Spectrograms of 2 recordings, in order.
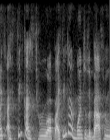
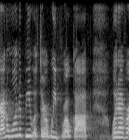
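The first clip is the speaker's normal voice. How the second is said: put-on boyfriend; 10 semitones higher, faster than usual. Boyfriend protesting in quote.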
